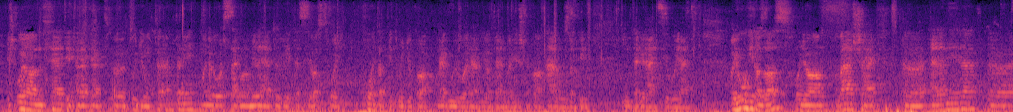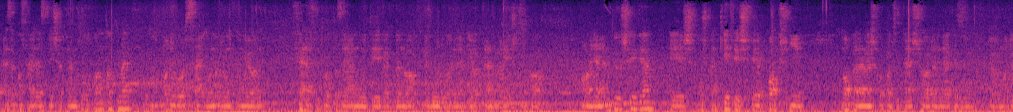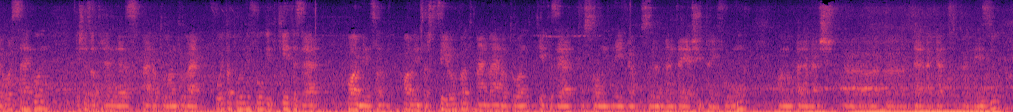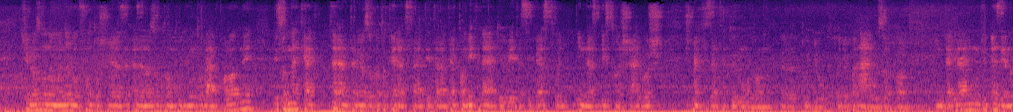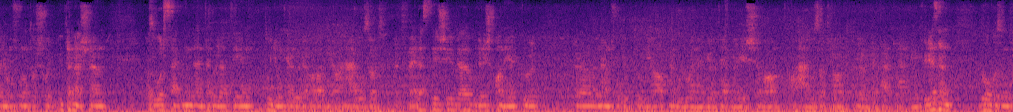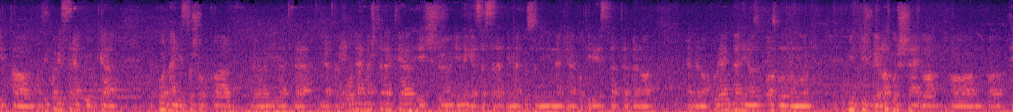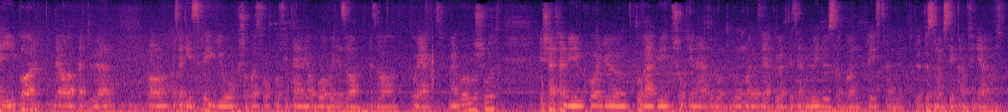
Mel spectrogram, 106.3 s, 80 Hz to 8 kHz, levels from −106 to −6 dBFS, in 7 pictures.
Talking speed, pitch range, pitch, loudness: 120 wpm, 85-100 Hz, 95 Hz, -41 LUFS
